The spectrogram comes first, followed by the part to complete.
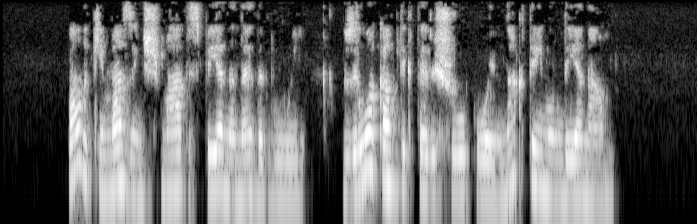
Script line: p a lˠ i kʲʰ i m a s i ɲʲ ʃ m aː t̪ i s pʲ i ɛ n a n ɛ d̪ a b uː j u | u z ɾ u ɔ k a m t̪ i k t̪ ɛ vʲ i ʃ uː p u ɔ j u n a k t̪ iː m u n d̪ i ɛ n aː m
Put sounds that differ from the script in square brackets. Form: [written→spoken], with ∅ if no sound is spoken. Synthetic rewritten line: p a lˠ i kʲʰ i m a [s→z] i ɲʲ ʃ m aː t̪ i s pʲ i ɛ n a n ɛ d̪ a b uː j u | u z ɾ u ɔ k a m t̪ i k t̪ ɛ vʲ i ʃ uː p u ɔ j u n a k t̪ iː m u n d̪ i ɛ n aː m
